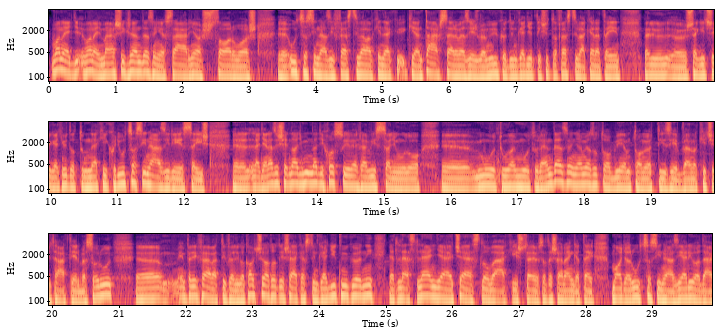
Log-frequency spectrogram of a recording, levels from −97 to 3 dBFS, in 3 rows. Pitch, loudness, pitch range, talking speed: 110 Hz, -13 LUFS, 105-125 Hz, 145 wpm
